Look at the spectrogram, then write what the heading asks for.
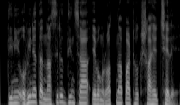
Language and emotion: Bengali, neutral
